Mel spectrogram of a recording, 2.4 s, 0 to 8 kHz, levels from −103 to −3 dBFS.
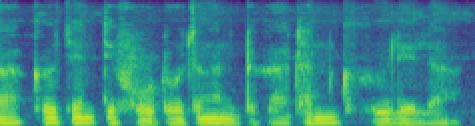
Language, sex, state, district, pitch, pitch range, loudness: Wancho, male, Arunachal Pradesh, Longding, 100 Hz, 90-105 Hz, -17 LUFS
